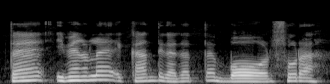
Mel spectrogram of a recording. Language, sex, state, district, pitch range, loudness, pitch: Chakma, male, Tripura, Unakoti, 145-180 Hz, -16 LUFS, 160 Hz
